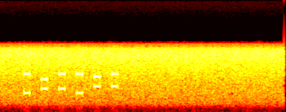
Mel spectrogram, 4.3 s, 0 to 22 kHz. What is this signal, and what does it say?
DTMF, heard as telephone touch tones, dialled by machine, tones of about 90 ms, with phone line noise. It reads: 37930#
